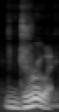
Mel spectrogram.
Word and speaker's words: Drewieck: I mispronounced your word because you have a few more vowels in there than Yeah, you can skip Drewieck. one of them. Drewieck. Yep, two syllables.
